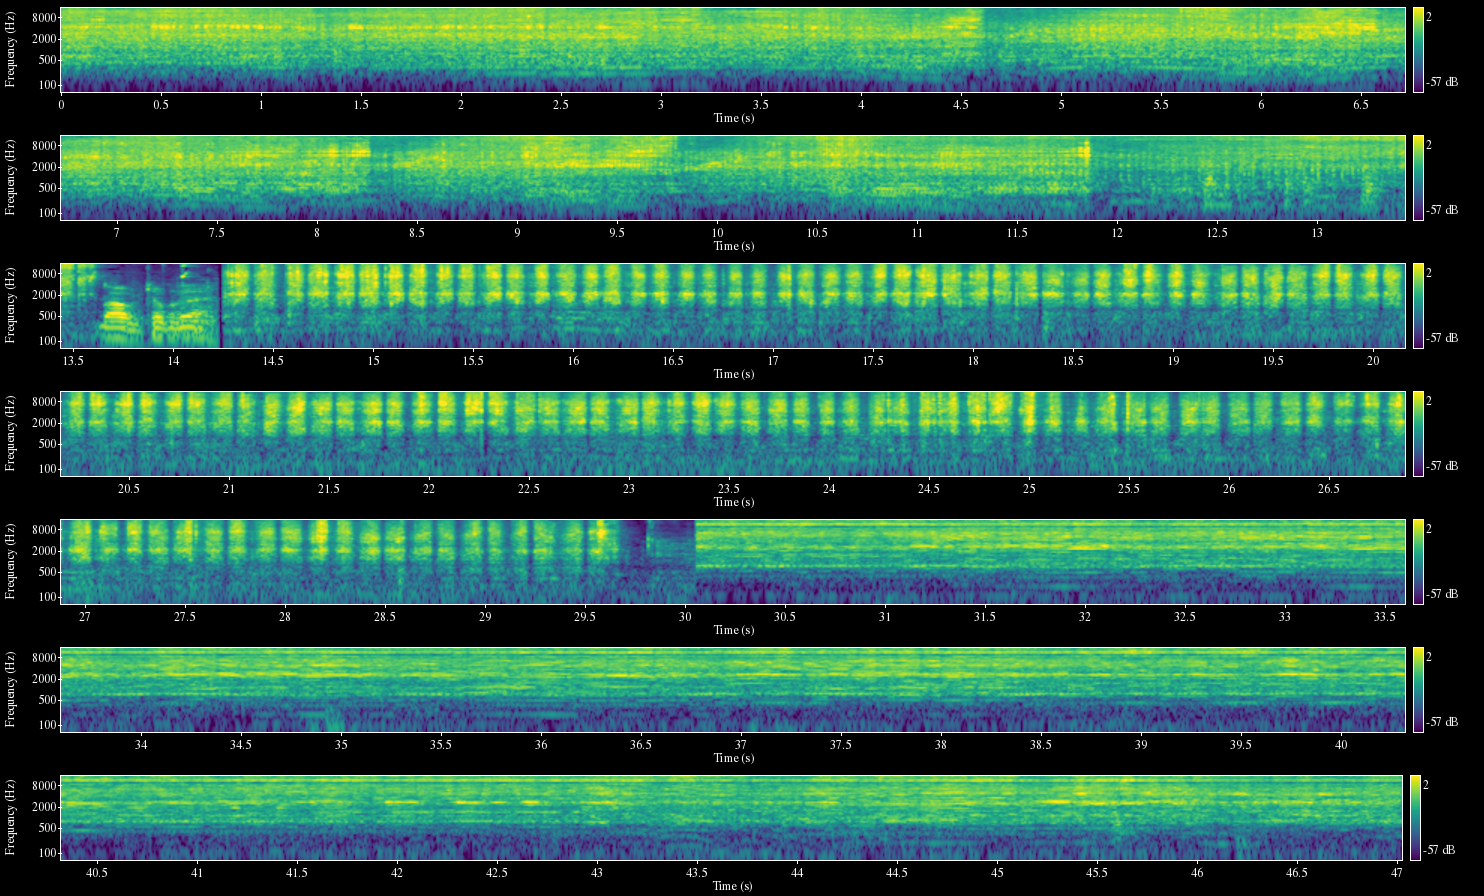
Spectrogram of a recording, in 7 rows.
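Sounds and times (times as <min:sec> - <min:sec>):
grinding wheel whine: 0:00.0 - 0:13.5, 0:30.1 - 0:47.0
abrasive rubbing on steel blade: 0:00.0 - 0:13.6, 0:14.3 - 0:29.8, 0:31.0 - 0:47.0.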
